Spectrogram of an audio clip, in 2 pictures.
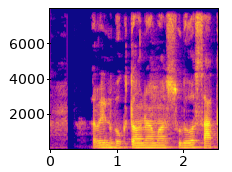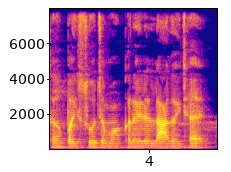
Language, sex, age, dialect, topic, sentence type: Maithili, male, 18-24, Angika, banking, statement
